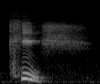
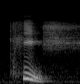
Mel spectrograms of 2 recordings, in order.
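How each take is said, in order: First: The word starts with K and ends in 'sh'. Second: The word starts with K and ends in 'sh'.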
